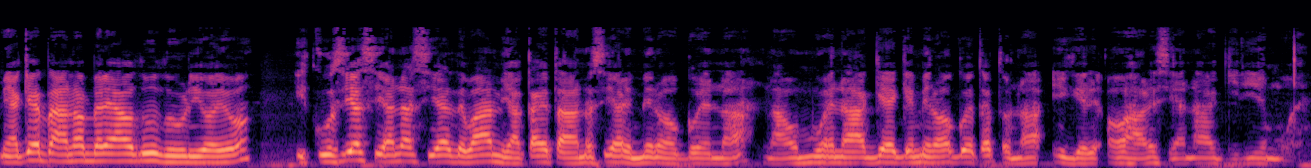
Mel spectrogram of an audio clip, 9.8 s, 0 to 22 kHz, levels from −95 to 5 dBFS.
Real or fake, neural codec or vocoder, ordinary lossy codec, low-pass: fake; vocoder, 44.1 kHz, 128 mel bands, Pupu-Vocoder; MP3, 48 kbps; 19.8 kHz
